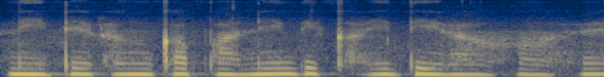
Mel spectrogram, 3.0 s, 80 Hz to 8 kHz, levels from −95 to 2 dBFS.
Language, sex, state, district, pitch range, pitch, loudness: Hindi, female, Chhattisgarh, Kabirdham, 200-210 Hz, 205 Hz, -24 LUFS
